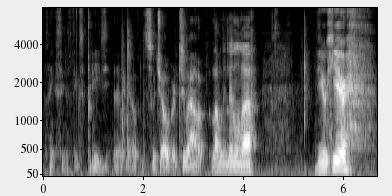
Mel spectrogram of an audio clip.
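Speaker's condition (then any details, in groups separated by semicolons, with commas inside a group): No condition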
